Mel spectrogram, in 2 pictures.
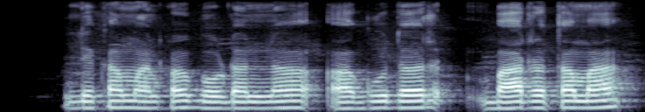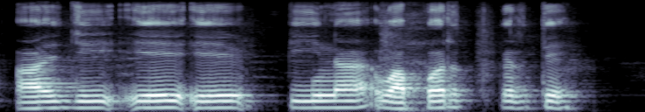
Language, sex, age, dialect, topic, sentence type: Marathi, male, 18-24, Northern Konkan, banking, statement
